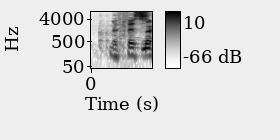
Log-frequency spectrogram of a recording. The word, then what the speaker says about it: Mephisto: How's it pronounced? – Mephisto. – Mephisto. – Like fist.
